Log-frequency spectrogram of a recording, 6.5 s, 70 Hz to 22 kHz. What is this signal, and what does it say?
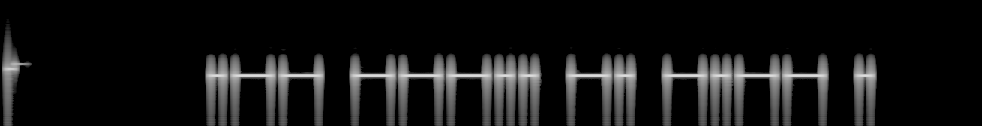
Morse code, heard as a keyed tone, about 15 wpm, 700 Hz. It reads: W8NYE
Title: USA Call Signs 15wpm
